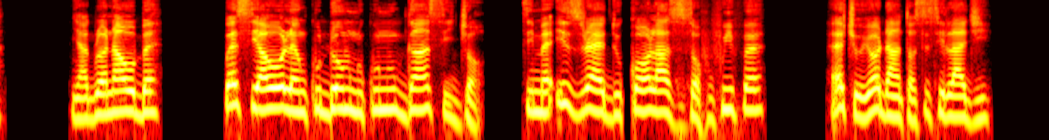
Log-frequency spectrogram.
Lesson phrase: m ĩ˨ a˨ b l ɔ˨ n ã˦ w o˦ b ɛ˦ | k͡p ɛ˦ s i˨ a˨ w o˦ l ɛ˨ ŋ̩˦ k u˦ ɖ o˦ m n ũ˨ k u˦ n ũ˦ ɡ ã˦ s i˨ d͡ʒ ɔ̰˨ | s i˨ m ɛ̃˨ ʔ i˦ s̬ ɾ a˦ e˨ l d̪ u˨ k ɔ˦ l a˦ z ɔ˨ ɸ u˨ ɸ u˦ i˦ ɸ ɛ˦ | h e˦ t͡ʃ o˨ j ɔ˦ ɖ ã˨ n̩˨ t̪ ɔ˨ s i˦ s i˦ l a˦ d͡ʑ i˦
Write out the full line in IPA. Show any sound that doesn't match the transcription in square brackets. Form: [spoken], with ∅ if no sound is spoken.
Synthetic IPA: m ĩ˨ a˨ [ɡ͡b] l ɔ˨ n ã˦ w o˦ b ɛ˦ | k͡p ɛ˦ s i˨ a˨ w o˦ l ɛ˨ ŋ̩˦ k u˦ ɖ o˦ m n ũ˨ k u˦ n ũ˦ ɡ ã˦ s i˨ d͡ʒ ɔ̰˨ | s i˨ m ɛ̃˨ ʔ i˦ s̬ ɾ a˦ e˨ l d̪ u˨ k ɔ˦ l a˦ z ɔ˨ ɸ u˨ ɸ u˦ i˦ ɸ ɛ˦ | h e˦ t͡ʃ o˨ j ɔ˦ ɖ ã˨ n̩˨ t̪ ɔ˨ s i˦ s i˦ l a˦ d͡ʑ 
